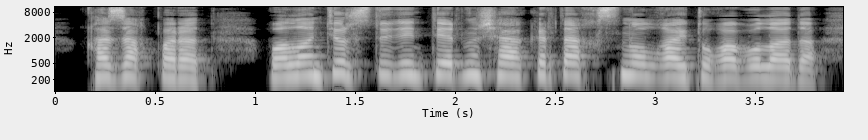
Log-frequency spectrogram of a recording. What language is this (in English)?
Kazakh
